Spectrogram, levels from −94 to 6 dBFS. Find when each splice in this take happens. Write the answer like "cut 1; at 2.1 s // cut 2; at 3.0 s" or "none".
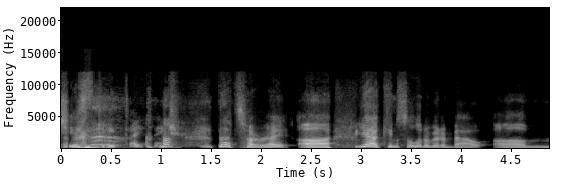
cut 1; at 2.9 s // cut 2; at 3.4 s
